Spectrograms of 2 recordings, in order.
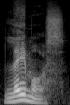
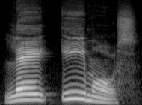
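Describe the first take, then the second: First: The E and I blend, giving two syllables. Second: The E and I separate, giving three syllables. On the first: The speaker calls it wrong. "the E I would be a diphthong" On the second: The speaker calls it right. "We want three syllables"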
